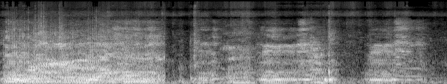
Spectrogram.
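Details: Pigs on a village farm at morning feeding and pen cleaning; harsh, dense squealing for over a second, then rhythmic lower grunting and snorting pulses, with a faint constant high hum in the background.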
